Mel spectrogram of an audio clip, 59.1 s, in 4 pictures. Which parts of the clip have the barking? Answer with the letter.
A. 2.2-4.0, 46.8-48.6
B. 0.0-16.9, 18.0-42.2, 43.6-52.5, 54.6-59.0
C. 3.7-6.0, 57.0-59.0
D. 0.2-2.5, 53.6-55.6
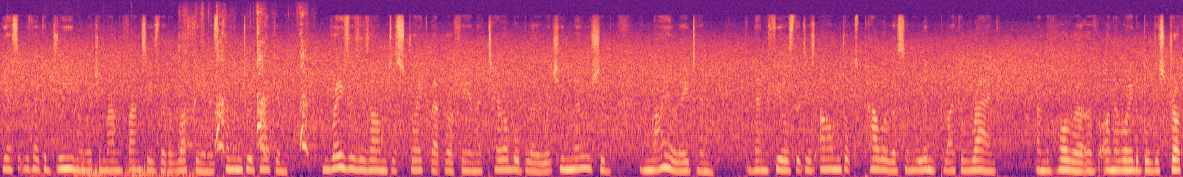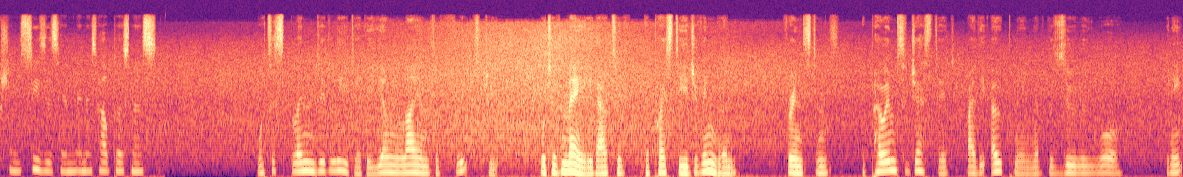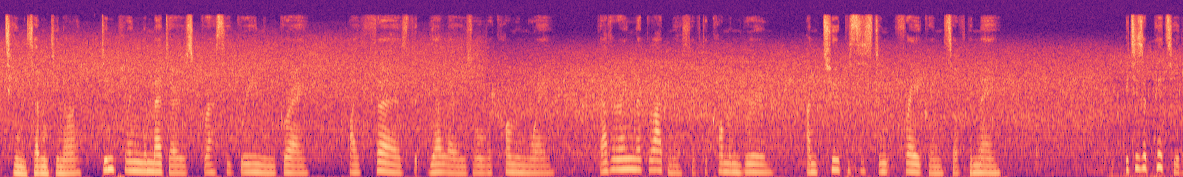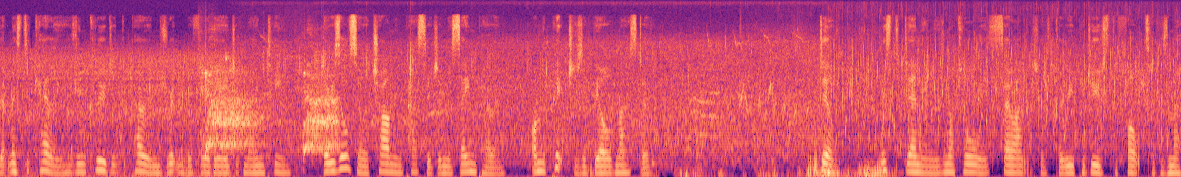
A.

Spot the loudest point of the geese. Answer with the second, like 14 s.
55 s.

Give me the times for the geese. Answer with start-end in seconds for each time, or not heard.
0.2-2.5, 53.6-55.6.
